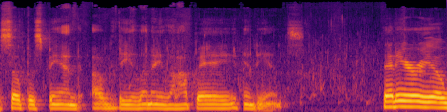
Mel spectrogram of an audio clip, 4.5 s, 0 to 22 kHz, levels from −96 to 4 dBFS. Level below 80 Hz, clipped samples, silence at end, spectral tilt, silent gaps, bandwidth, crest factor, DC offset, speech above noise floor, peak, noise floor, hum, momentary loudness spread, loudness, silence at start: -50 dBFS; under 0.1%; 0 s; -6 dB/octave; none; 19 kHz; 14 dB; under 0.1%; 31 dB; 0 dBFS; -45 dBFS; none; 14 LU; -15 LUFS; 0 s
